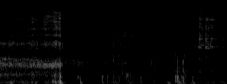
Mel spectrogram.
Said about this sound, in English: And it is sweet. It has a sweetness to it that I really enjoy. I'm taking another sip here.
